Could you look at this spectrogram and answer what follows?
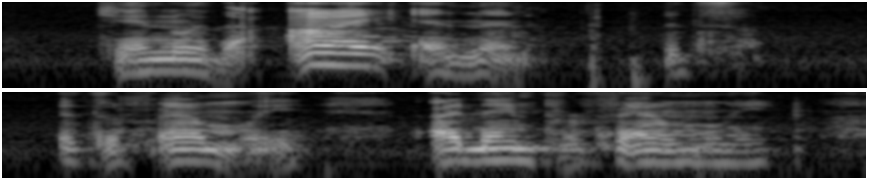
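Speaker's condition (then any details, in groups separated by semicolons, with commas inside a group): Brain injury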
